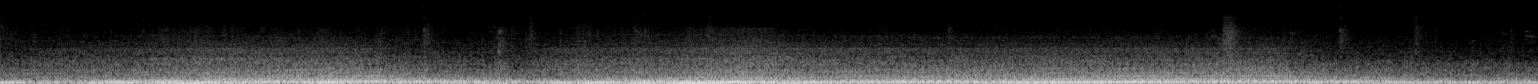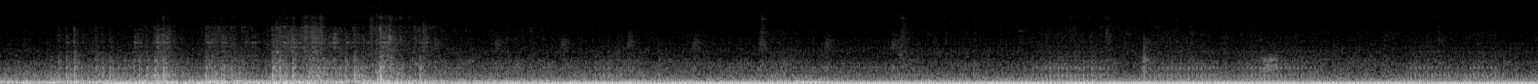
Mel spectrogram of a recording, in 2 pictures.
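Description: Cabin noise of a city bus on the move: the engine and road noise rumble continuously, swelling over the first dozen seconds, with a short spell of sharper hissing and clicks about sixteen seconds in.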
